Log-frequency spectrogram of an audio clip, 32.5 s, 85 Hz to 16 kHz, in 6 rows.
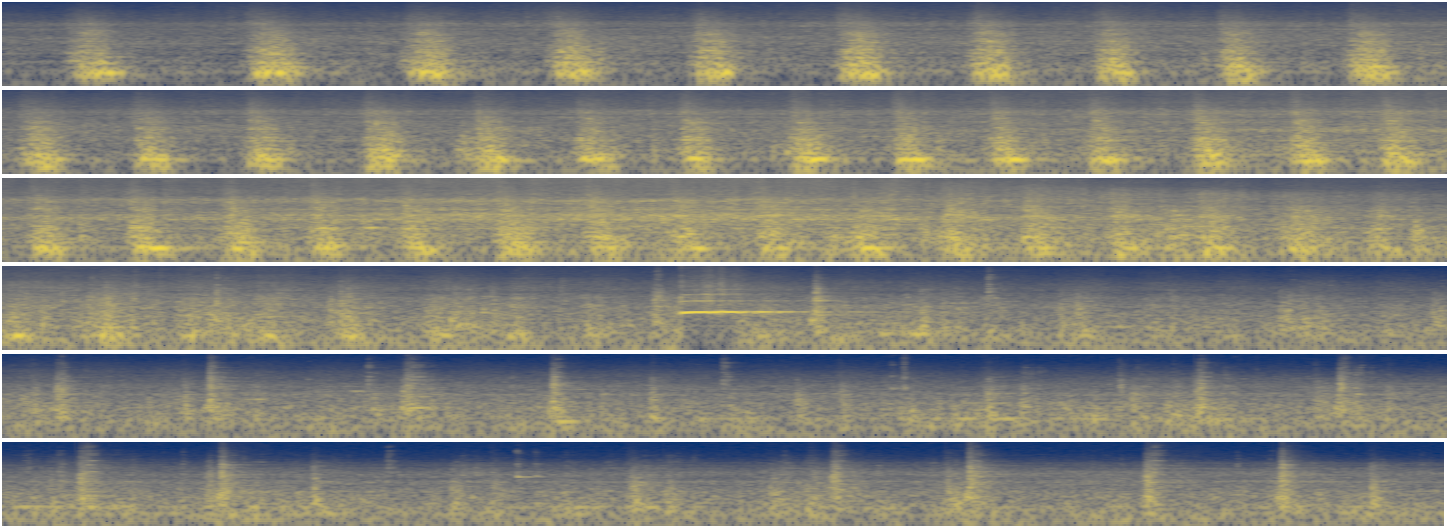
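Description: LSWR S15 4-6-0 No. 506 pulling away with a train, its exhaust beating steadily at about two a second and quickening slightly, with a swelling hiss of steam as the engine passes close. A brief high tone sounds about two-thirds through, then the coaches roll by with a rhythmic clicking of wheels over the rail joints.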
